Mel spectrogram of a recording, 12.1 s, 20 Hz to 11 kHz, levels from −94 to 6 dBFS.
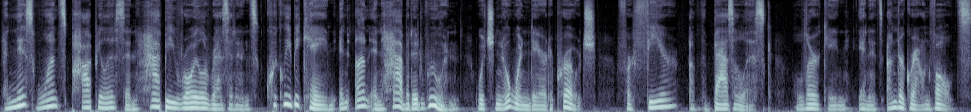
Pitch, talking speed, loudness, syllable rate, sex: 140 Hz, 140 wpm, -18 LUFS, 4.4 syllables/s, female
